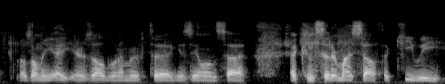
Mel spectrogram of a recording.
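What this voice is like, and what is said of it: Unusual mixed English accent. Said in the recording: “I learned to speak English by watching American television, which is why I have this really weird accent.”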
